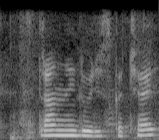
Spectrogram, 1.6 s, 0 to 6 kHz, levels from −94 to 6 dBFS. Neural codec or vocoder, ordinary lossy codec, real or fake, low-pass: none; AAC, 48 kbps; real; 5.4 kHz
